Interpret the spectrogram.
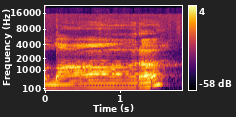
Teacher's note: we might sometimes leave that v sound out. So it sounds like a lotta. We're linking that T to the next schwa.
